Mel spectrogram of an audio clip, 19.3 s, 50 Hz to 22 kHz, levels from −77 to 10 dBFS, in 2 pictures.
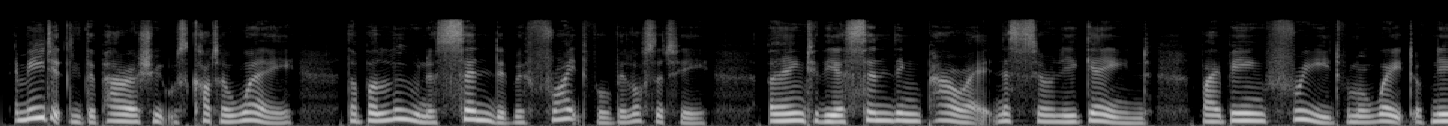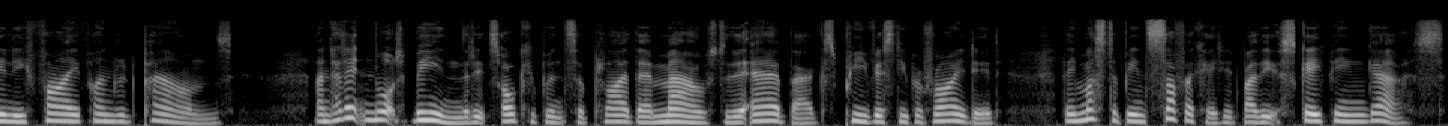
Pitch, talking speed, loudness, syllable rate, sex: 200 Hz, 175 wpm, -18 LUFS, 5.6 syllables/s, female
